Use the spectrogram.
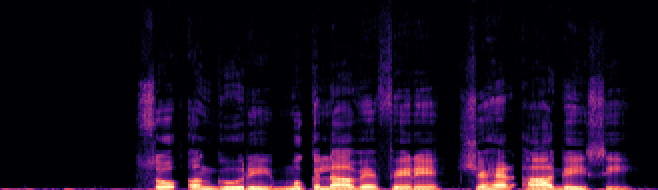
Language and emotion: Punjabi, neutral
